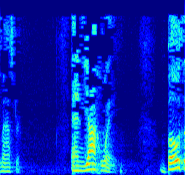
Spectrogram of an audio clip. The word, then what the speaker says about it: Yahweh: When you pronounce those consonants, it's Yahweh.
